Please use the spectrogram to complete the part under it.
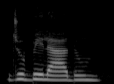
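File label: "giubiladu", female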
